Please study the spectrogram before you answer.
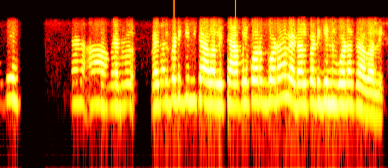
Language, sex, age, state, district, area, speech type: Telugu, female, 18-30, Andhra Pradesh, Konaseema, rural, conversation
